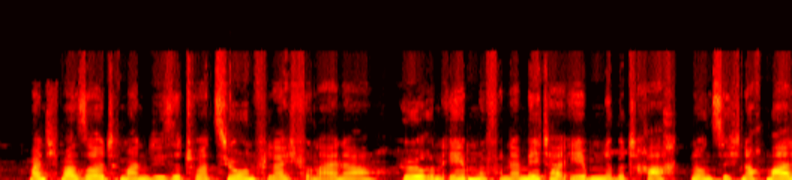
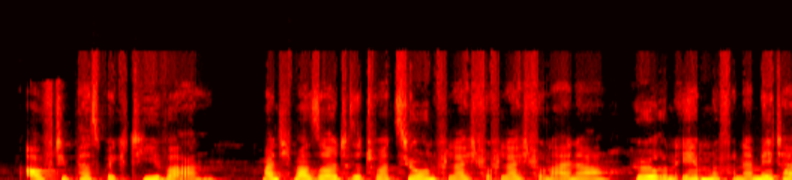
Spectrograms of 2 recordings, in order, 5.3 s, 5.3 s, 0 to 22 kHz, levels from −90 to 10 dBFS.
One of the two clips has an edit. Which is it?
second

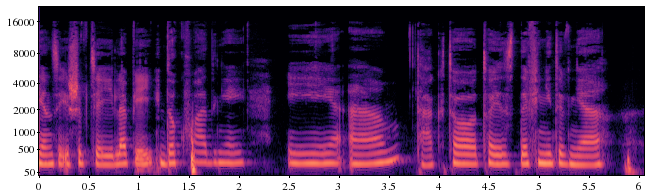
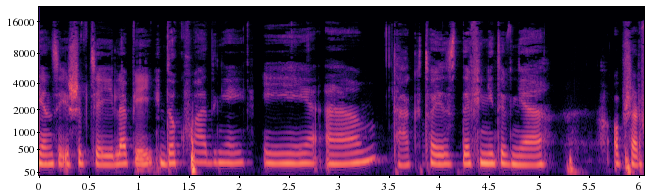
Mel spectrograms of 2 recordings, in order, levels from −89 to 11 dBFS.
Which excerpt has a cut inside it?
second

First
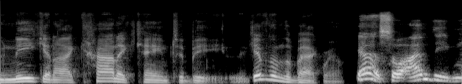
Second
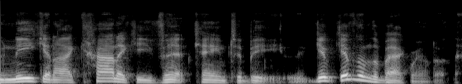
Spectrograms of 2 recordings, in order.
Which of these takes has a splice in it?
first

